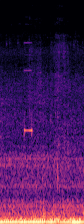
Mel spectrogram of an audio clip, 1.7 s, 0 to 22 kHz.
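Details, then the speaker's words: Nissan Altima 2.5 L running just after start with a new starter fitted, replacing the original factory one after a no-crank no-start: steady low even rumble, no knocks, misses or grinding; engine runs smoothly. "we're started up just like that give us some RPM just so you can believe as you see RPM needle moving car is definitely on"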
